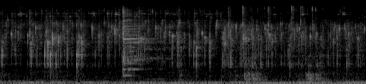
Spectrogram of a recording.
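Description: Torn green chillies frying in hot oil in a pan, a steady loud crackling sizzle with dense popping throughout, close and continuous with no talk.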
